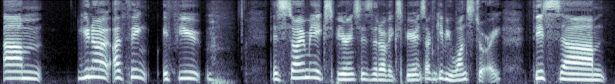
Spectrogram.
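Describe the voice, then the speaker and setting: A woman raised in Australia, a guest on a radio show, telling animated stories in casual chat. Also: mid-range voice, normal speed, dry recording, studio quality. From born in Croatia, raised in Newcastle, Australia. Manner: chatty, animated storyteller.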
